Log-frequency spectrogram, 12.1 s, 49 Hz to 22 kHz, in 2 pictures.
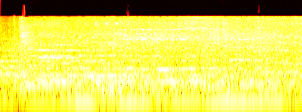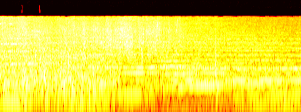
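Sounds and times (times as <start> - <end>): background music: 0.0 - 12.0
train rumble and wheel clatter: 0.0 - 12.0.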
